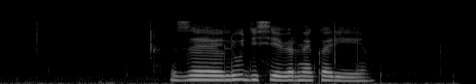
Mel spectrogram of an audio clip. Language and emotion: Russian, neutral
